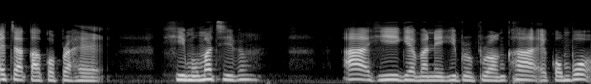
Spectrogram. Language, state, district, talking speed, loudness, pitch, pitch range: Idu Mishmi, Arunachal Pradesh, Lower Dibang Valley, 130 wpm, -16 LUFS, 195 Hz, 185-215 Hz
